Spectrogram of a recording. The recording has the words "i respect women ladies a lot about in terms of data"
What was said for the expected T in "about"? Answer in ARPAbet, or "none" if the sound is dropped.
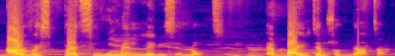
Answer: none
